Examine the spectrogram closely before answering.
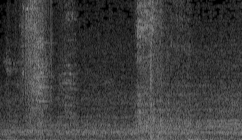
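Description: Blows land in a scuffle between two men.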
